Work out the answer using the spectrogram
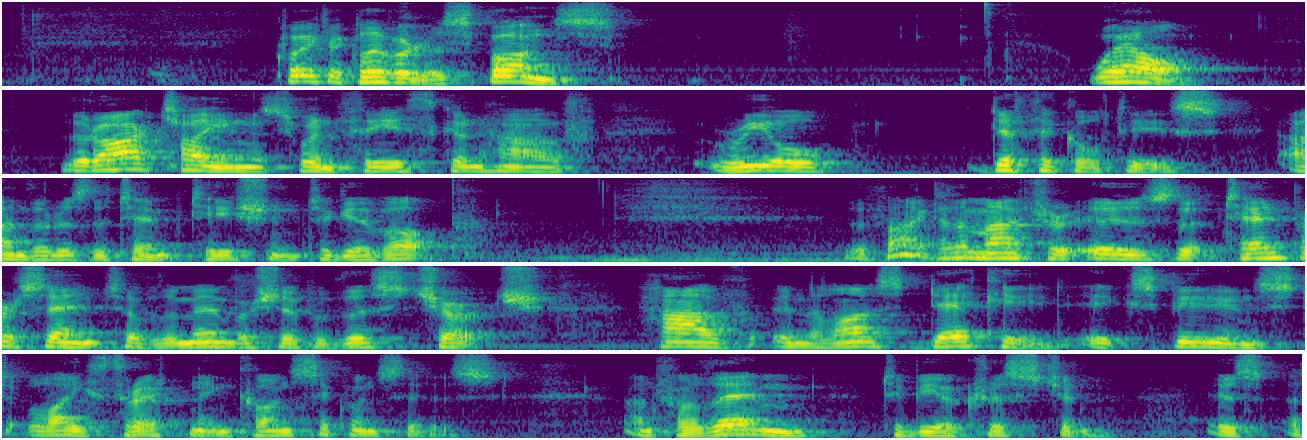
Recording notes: Audio podcast of morning service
